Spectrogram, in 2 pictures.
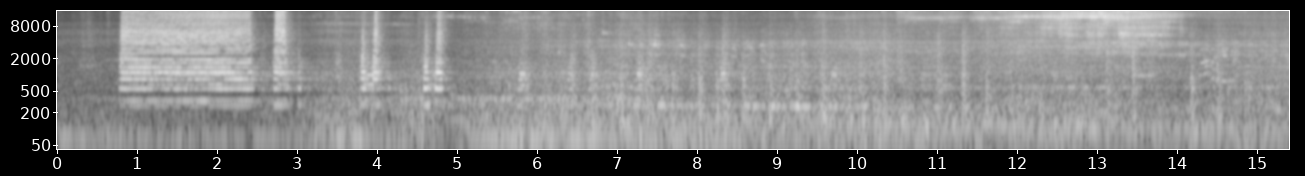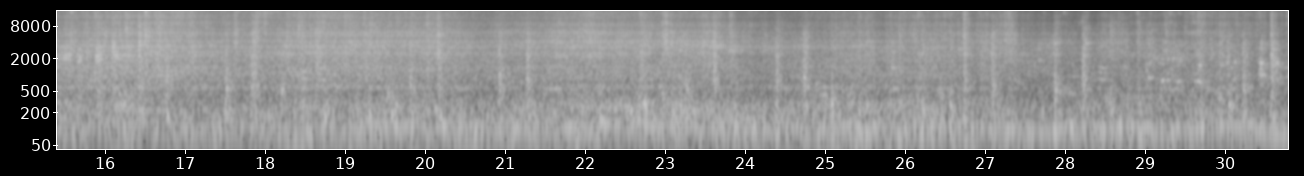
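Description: Diesel train horn sounding one long blast about a second in, then a few short blasts, followed by a Vietnam Railways passenger train rumbling and clattering past at very close range for the rest of the time. A high-pitched wheel squeal rises above it around the middle.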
